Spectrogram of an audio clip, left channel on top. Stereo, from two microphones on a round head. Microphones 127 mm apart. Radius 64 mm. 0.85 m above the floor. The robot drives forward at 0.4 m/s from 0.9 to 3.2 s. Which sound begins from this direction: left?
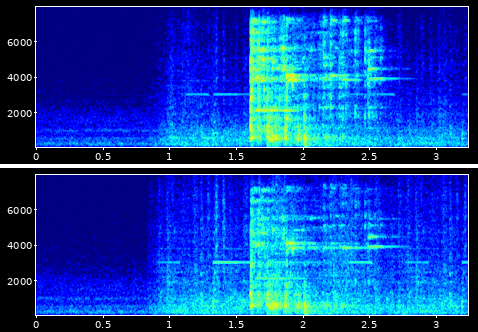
Breaking glass, at 1.6 s.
